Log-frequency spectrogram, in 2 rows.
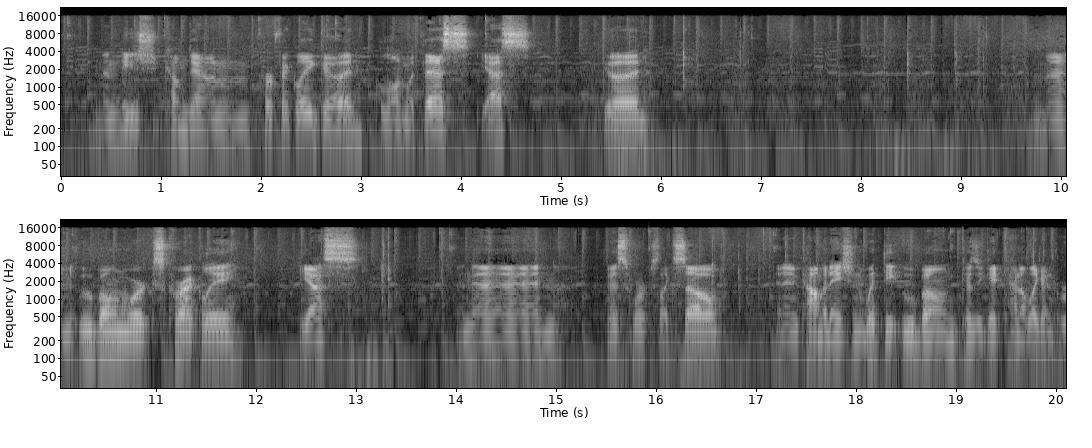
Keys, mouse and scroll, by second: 0.1 right click, 1.1-2.1 drag, 2.8 right click, 3.6 click, 5.8 ctrl+z, 6.2 ctrl+z, 8.4 ctrl+z, 9.1 ctrl+z, 10.2 right click, 11.2 click, 13.2 ctrl+z, 13.9 right click, 15.0 click, 16.5 ctrl+z, 17.1 right click, 18.0 click.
